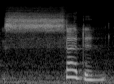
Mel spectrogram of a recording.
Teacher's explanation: the D transition seamlessly and instantly into the nasal sound N, which is now the big of a syllable.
